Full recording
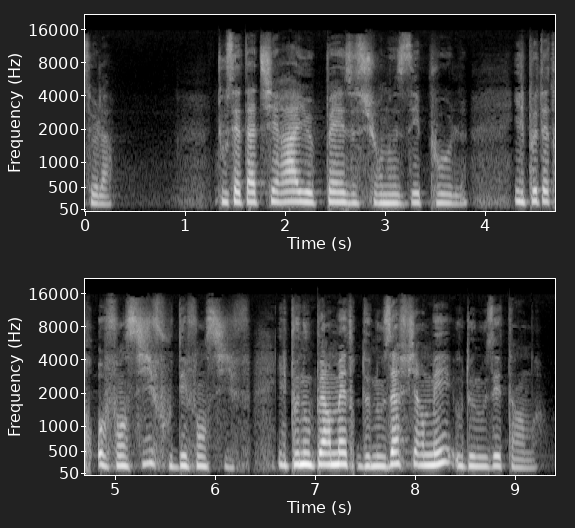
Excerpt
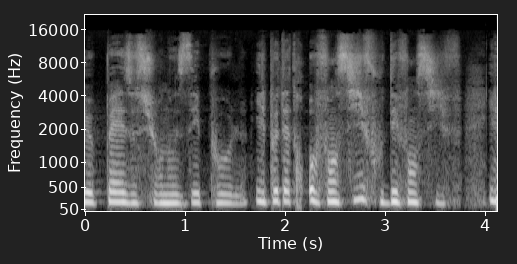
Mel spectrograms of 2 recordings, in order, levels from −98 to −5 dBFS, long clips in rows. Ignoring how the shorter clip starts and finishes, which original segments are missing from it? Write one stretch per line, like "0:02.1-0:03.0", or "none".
0:03.9-0:04.3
